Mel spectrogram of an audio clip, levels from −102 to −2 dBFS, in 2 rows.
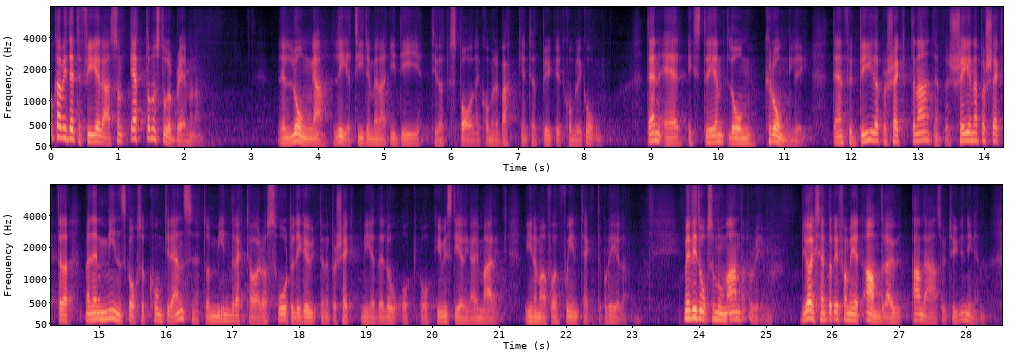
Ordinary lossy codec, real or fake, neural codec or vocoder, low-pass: none; fake; codec, 16 kHz, 0.3 kbps, FocalCodec; none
